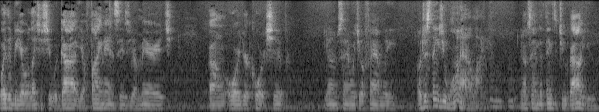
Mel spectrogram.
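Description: Speaking at a moderate pace, a man has a fairly low, somewhat breathy voice with a dark, mellow tone. His pitch varies in an ordinary way, and there is audible room echo. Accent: American. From US South. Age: 20s. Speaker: podcast host. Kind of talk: casual chat.

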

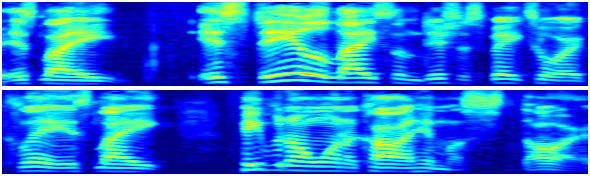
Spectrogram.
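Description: Against a quiet background, a man uses a normal speaking voice at a moderate pace with ordinary pitch variation. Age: 20s. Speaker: podcast host, student. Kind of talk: casual chat.

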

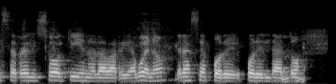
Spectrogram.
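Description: In a Rioplatense accent, a woman speaks with a dark, mellow tone. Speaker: journalist host. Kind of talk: interview. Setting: video call.

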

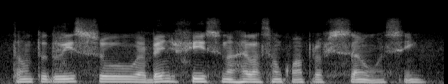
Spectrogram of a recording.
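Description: A man talks at a moderate pace in a monotone, flat intonation, with noticeable background noise behind him. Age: 40s. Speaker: guitarist, composer and music teacher. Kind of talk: interview.

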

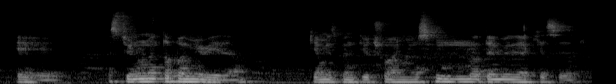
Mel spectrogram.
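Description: Breathing somewhat breathily, a man speaks at a moderate pace and medium pitch in a dark, mellow tone, his intonation monotone and flat, with audible room echo. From Colombia. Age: 20s. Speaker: visual artist, podcast host. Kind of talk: personal podcast monologue. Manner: halting, with fillers and repetitions.

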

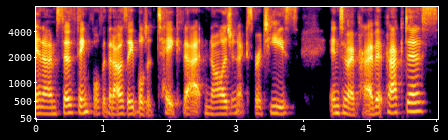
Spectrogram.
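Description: Speaking with an American accent in a plain, everyday voice, a woman keeps a moderate pace, fairly low pitch and fairly even intonation. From US South, Chattanooga, Tennessee. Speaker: speech therapist, practice owner. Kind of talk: interview.

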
